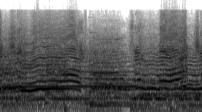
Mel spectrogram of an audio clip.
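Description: A gospel worship team of several voices singing together in harmony into microphones, sustained and continuous.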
